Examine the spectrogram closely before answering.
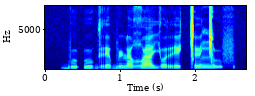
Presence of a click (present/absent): present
